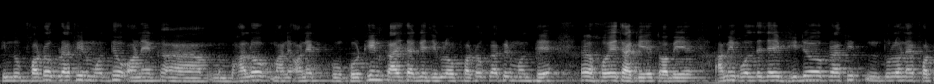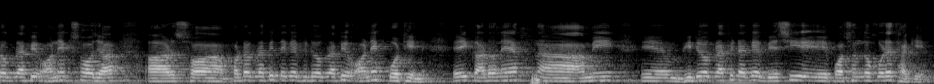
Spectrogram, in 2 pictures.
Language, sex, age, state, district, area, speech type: Bengali, male, 18-30, West Bengal, Paschim Medinipur, rural, spontaneous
